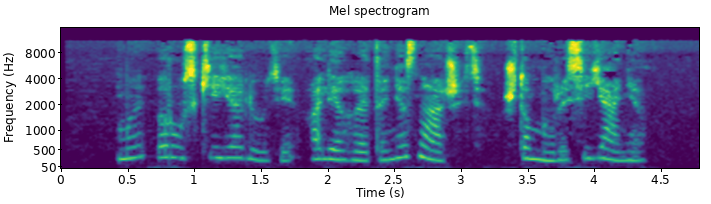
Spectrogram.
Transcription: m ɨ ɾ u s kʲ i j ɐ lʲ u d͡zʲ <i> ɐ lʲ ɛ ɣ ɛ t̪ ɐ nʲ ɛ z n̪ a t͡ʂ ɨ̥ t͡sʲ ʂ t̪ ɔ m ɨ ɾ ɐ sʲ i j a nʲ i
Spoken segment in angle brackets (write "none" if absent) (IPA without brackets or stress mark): i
